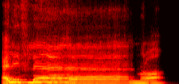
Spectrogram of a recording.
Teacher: I don't merge the meme of lam to the Ra. It's not merged. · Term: idhar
